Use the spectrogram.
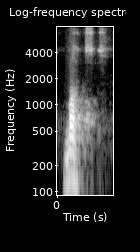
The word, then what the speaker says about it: machst: No, it's all one syllable. Machst. And that's a bit tricky to know when you add a syllable or not.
